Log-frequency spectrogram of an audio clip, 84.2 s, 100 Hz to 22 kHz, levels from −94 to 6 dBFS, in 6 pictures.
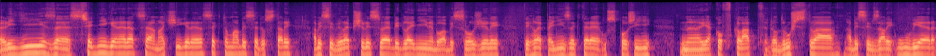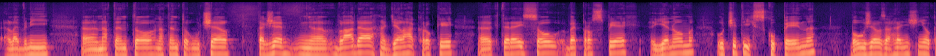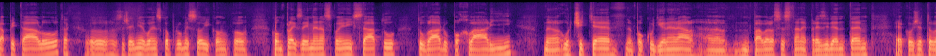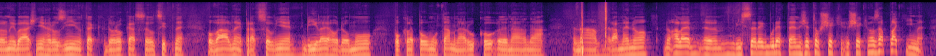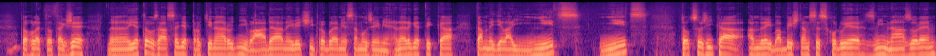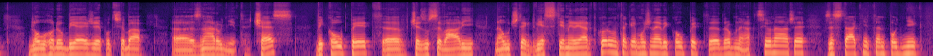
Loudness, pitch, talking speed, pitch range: -19 LUFS, 110 Hz, 110 wpm, 105-125 Hz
